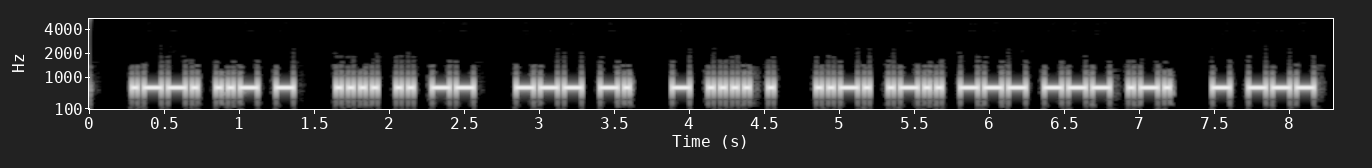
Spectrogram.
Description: Morse code, heard as a keyed tone, about 30 wpm, 700 Hz. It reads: PUT HIM ON THE FLOOR TO
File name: Pinocchio / Pinocchio ch3 30 30 ik1hge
